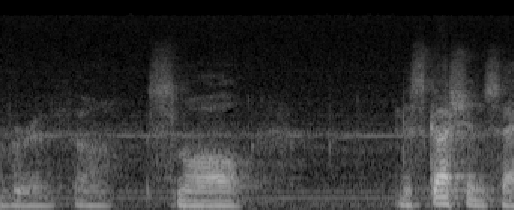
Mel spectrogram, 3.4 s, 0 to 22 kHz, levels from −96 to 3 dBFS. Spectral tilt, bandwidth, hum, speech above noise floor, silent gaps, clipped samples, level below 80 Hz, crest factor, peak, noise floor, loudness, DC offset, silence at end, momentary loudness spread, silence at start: -6.5 dB/octave; 16.5 kHz; none; 24 dB; none; under 0.1%; -58 dBFS; 22 dB; -16 dBFS; -57 dBFS; -35 LUFS; under 0.1%; 0 s; 26 LU; 0 s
